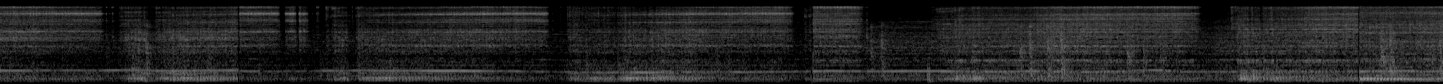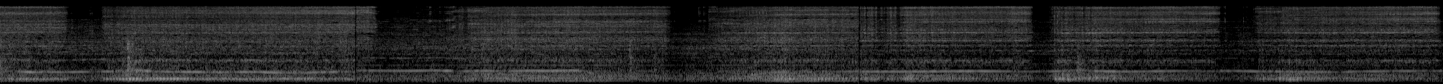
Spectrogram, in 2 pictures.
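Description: Lathe tool cutting into a large, charred wooden log spinning on a wood lathe: a continuous rough scraping and tearing of wood as shavings peel off, with a steady hum under it. The cutting breaks off briefly every few seconds.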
